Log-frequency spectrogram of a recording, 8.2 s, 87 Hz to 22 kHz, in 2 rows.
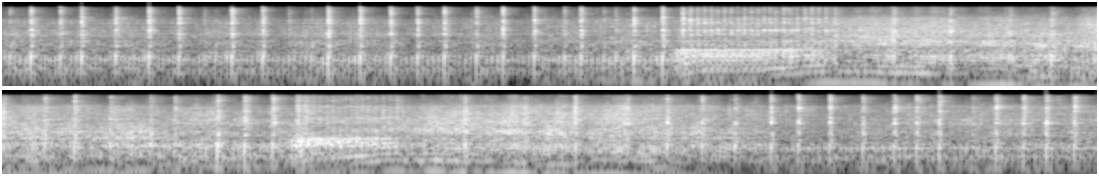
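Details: ECHO SRM-225 trimmer after carburetor cleaning, hidden jet adjustment, diaphragm and air filter replacement: crisp steady two-stroke idle that picks up cleanly through two throttle blips and settles back smoothly. Normal running.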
